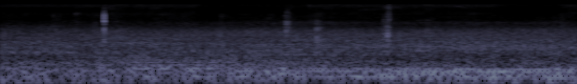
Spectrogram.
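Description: An engine running steadily at idle, a low rumble with a fast, even pulse, with a few faint clicks over it.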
